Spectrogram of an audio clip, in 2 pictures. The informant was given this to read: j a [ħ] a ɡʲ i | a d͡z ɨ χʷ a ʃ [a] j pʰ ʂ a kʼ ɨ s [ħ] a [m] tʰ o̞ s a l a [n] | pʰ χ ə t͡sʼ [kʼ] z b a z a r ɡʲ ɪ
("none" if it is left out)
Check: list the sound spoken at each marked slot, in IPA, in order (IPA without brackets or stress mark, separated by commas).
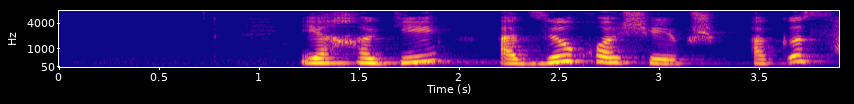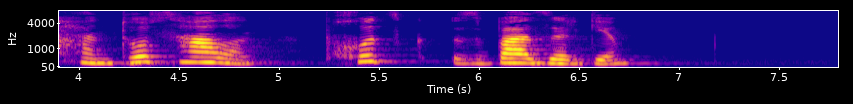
χ, e, ħ, n, n, kʼ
